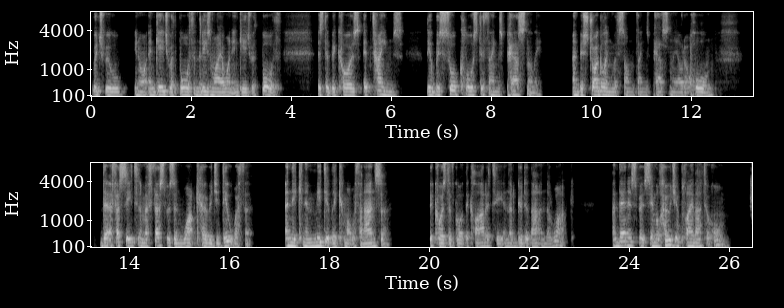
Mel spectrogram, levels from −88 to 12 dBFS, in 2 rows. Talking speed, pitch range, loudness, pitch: 210 wpm, 120-135 Hz, -19 LUFS, 125 Hz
